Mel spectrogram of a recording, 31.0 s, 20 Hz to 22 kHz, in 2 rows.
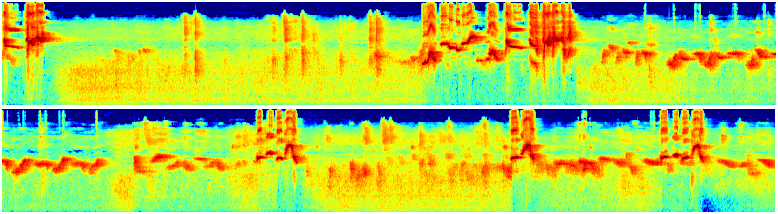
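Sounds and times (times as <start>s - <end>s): songbird singing: 0.0s - 1.2s, 7.4s - 21.8s, 22.5s - 30.9s.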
